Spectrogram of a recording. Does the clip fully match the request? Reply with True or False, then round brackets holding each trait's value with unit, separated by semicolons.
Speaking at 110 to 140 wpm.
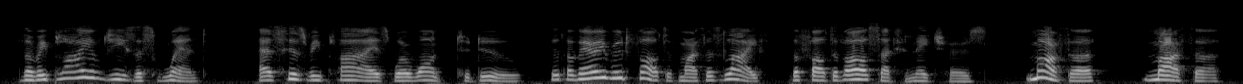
True (135 wpm)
